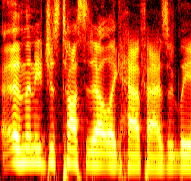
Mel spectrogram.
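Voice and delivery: ordinary talk

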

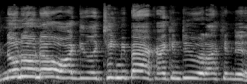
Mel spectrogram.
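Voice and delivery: very high, frantic mock begging; imitated freak-out. Boy sent back by the wizard, imitated frantic freak-out. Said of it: "And that's where he freaks out".

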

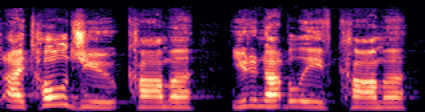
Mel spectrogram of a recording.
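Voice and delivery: "comma" spoken aloud as punctuation; reading the commas aloud. Shown as a demonstration. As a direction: pace out each comma as a word. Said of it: "You see, he says".

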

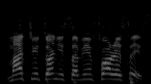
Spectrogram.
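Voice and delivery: ordinary talk

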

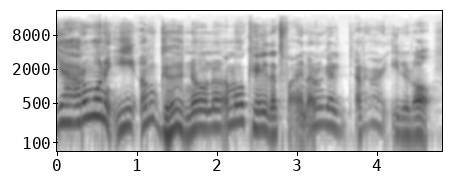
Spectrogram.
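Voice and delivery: high, put-on mock polite refusal; Rob. Friend refusing food around women, mock high voice. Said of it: "this would be like".

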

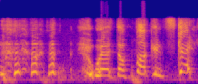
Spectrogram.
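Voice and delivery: high-pitched, indignant demand; mock pissed-off customer. Customer sends a carhop back for skates, mock pissed off. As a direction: rant in hammed-up outrage. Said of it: "I'm so pissed about".

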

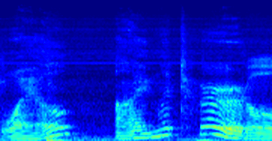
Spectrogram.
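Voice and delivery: slow sleepy cartoon turtle. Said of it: "turtles are always like".

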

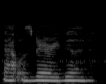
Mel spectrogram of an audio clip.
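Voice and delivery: ordinary delivery, nothing marked

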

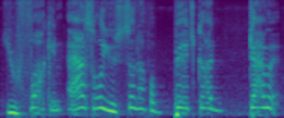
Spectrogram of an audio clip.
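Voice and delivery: high-pitched imitation of a swearing child; cursing kid. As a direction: mimic a kid cussing out siblings, voice up high. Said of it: "I just start hearing".

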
